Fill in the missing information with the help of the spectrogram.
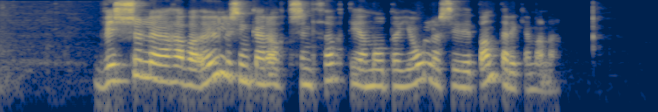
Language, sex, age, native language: Icelandic, female, 50-59, Icelandic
